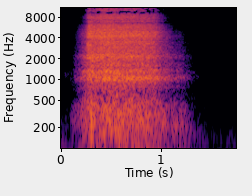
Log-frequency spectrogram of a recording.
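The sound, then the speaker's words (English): A single deep breath is drawn in slowly during a guided meditation, airy and steady, lasting about a second before fading out. No voices are heard. “Let's take a deep inhalation.”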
